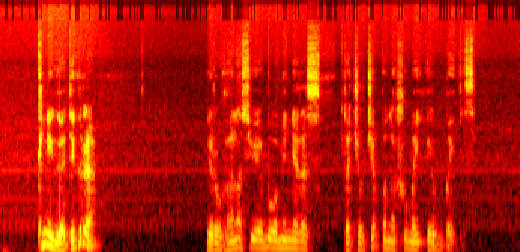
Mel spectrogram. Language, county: Lithuanian, Vilnius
